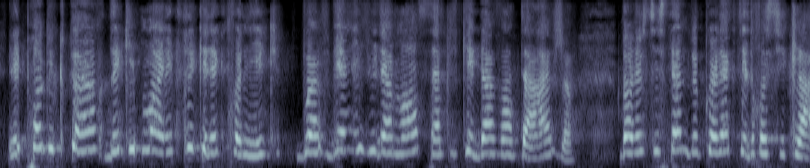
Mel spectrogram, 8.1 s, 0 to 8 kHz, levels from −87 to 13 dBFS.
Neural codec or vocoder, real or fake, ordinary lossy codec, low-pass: codec, 16 kHz, 2 kbps, FreqCodec, smaller model; fake; none; none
